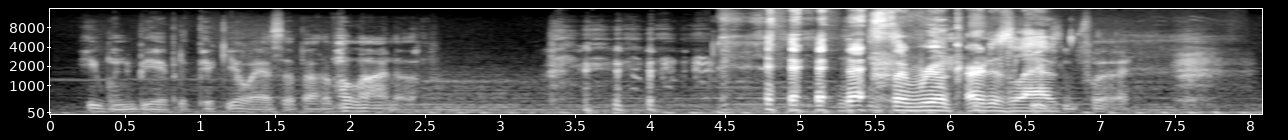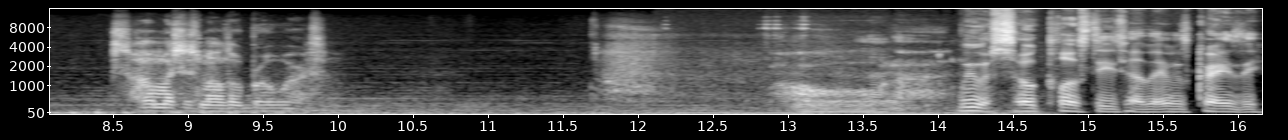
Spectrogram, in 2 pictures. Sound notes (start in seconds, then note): 3.3 chuckles; 3.4 laughs; 11.5 exhales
